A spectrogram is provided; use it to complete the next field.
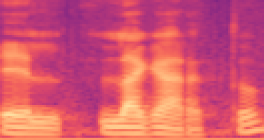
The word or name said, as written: lizard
